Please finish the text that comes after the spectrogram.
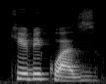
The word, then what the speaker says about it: québécois: É a mesma coisa que acontece com québécois, québécoise, ok? Québécois, aí a gente não pronuncia o S, québécoise.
